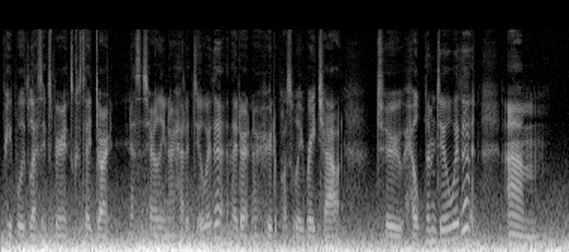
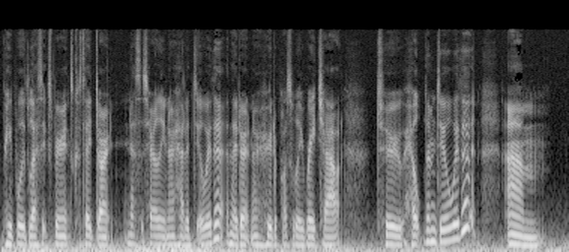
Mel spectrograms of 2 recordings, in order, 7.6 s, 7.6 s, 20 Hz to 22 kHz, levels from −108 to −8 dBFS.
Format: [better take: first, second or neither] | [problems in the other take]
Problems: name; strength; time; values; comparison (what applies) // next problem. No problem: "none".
second | low rumble; loud; throughout; 1 dB below the speech; faint in the second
